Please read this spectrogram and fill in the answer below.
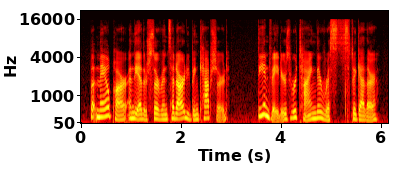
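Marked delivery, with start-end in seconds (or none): none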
